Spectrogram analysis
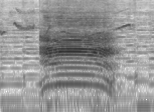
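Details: Tame cattle from a herd setting off on a long journey toward fresh pasture; one loud, steady moo of about one second with rich harmonics, slightly falling at the end, over a faint background hum.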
